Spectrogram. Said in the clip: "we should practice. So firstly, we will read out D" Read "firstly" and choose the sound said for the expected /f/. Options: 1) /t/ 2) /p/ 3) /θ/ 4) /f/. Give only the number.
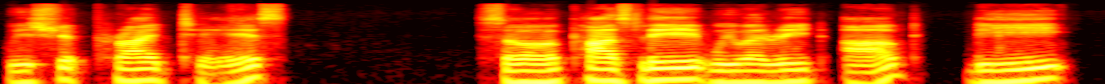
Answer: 2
